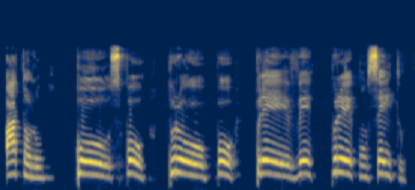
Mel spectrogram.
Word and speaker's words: preconceito: Pró-vida, predestinar, átono, pôs, pôr, propor, prever, preconceito? A pronúncia é preconceito, não é pré-conceito?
